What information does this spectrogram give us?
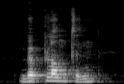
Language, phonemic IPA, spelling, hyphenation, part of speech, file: Dutch, /bəˈplɑn.tə(n)/, beplanten, be‧plan‧ten, verb, Nl-beplanten.ogg
- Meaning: 1. to plant, to plant with (to provide with plants) 2. to supply (with artillery)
